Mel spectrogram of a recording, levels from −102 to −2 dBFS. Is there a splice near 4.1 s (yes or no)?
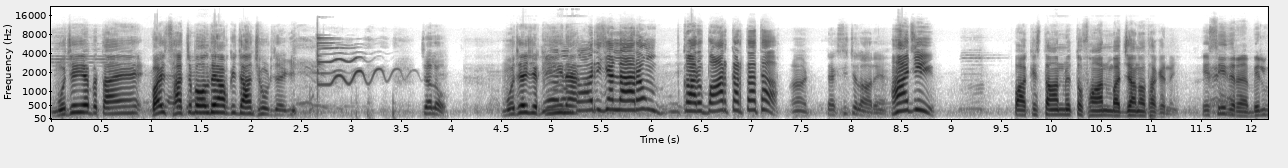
yes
